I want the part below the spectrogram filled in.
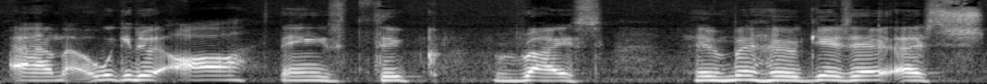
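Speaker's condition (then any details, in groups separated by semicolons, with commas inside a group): Cerebral palsy; wheelchair user, affects fine motor skills, frequently drops things; slowed speech, speaks slower than others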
